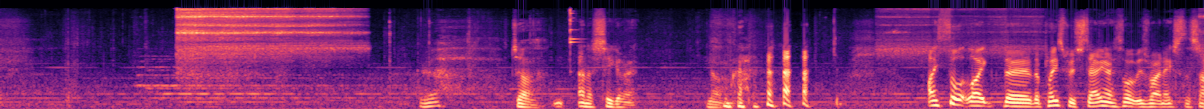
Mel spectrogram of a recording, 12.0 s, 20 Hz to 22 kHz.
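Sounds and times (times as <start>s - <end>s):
soft background music: 0.0s - 12.0s
oxygen canister hissing: 1.6s - 3.8s, 8.6s - 10.8s
deep breath drawn: 1.7s - 5.1s, 8.5s - 9.3s.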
